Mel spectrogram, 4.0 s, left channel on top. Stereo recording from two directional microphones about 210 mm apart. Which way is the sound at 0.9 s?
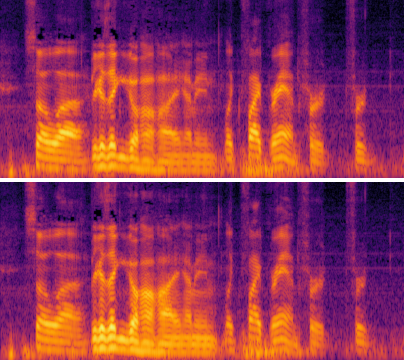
20° right (ahead or behind).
